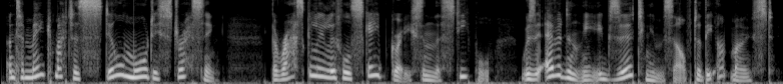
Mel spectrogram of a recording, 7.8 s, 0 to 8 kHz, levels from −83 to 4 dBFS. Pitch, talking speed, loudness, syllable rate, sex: 220 Hz, 170 wpm, -22 LUFS, 5.6 syllables/s, female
